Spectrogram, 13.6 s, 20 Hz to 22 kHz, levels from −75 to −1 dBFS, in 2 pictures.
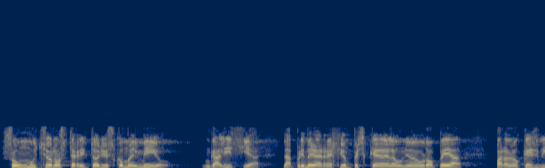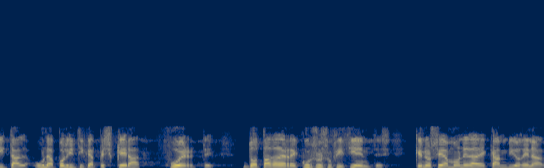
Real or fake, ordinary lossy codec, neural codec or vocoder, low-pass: fake; none; codec, 16 kHz, 16 kbps, FunCodec, trained on LibriTTS, 50 frames a second; 5.4 kHz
